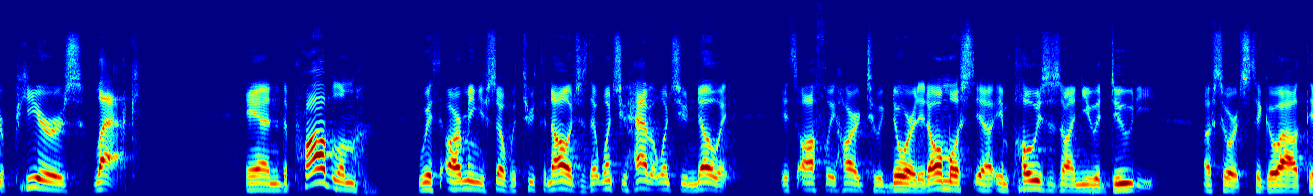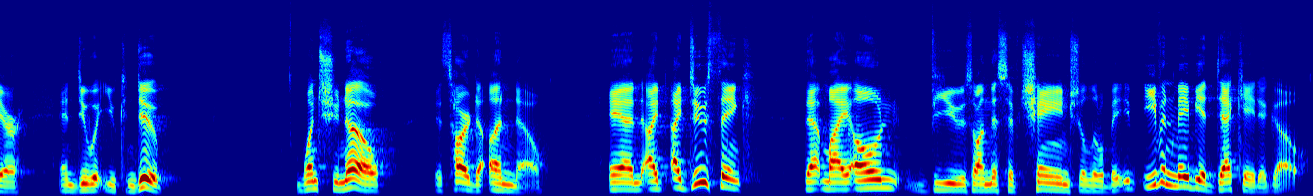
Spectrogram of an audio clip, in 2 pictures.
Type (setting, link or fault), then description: setting, large echoing room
